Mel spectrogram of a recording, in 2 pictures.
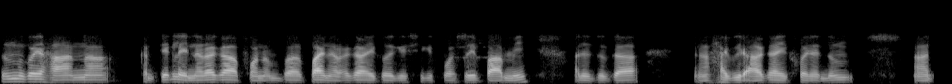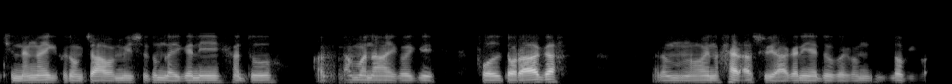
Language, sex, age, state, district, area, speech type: Manipuri, male, 45-60, Manipur, Churachandpur, rural, conversation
